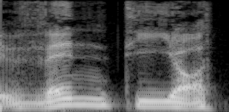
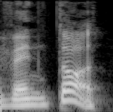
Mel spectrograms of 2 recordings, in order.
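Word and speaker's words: ventotto: Now, you'll know that the word for 8 starts with a vowel, so the same thing is going to happen as happened with 21. 28 is? 28. 28. So you don't say 28, you say 28.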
